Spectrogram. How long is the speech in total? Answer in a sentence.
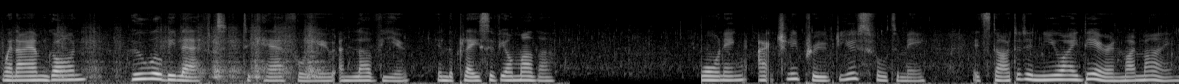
You can hear the speech for 10 seconds altogether.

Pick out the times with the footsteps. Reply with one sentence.
You can't hear the footsteps here.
